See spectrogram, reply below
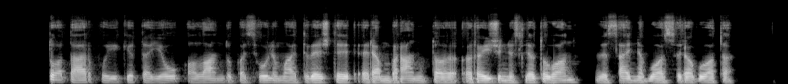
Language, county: Lithuanian, Kaunas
